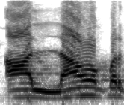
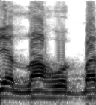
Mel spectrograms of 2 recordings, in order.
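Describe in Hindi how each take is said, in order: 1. Allahu का पहला स्वर खींचकर लंबा है। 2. Allahu का पहला स्वर छोटा है। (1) "यानी कि अलिफ को खींच के पढ़ देते हैं" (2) "जैसे लफ्ज़ अल्लाहु अकबर है"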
